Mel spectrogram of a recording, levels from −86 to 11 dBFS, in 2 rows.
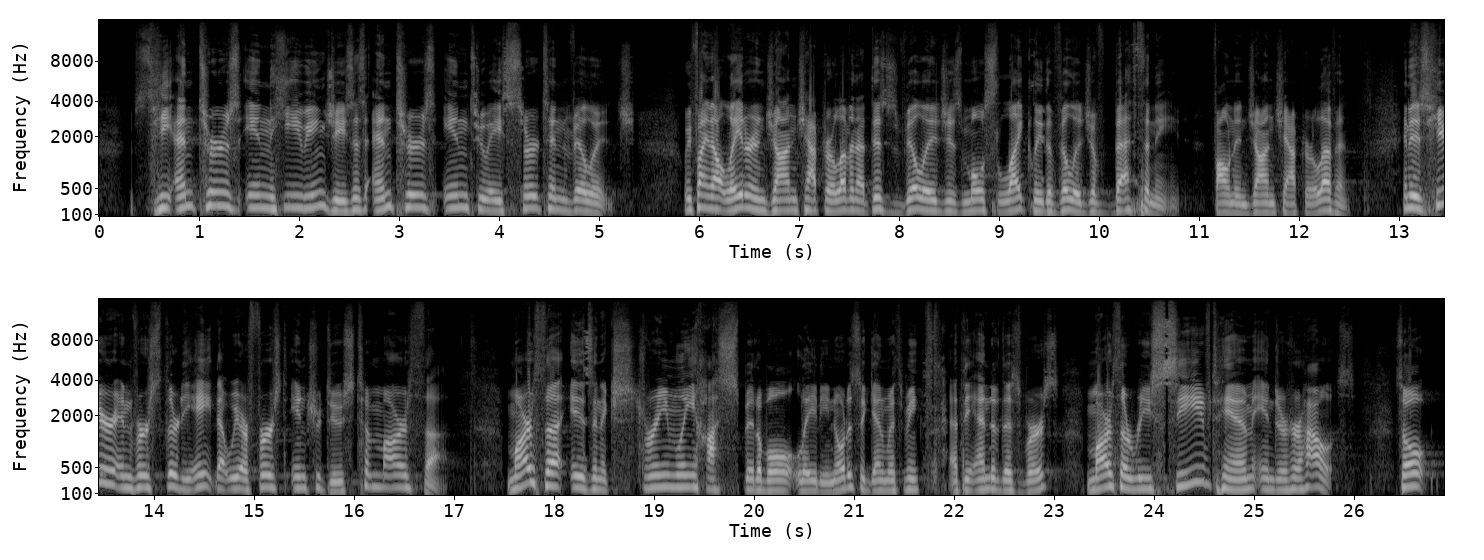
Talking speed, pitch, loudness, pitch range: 155 wpm, 165 Hz, -26 LUFS, 150-185 Hz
